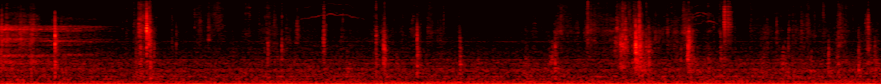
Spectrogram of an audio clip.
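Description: Playing cards and paper rustle and tap against a table up close.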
